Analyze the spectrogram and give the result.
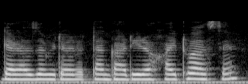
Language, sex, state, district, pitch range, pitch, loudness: Assamese, female, Assam, Kamrup Metropolitan, 230-240 Hz, 235 Hz, -13 LUFS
